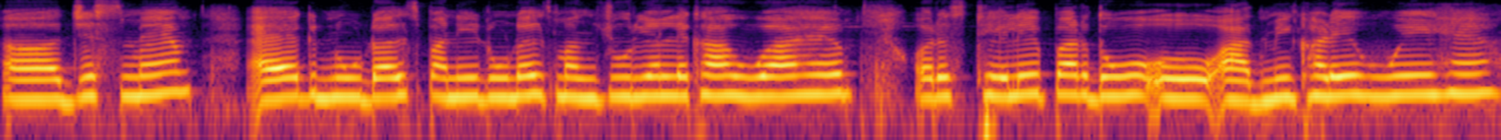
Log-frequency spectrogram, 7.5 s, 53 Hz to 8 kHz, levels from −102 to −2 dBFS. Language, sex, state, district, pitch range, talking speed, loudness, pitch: Hindi, female, Chhattisgarh, Raigarh, 245-265 Hz, 160 wpm, -15 LUFS, 255 Hz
